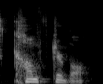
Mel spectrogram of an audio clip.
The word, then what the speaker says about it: comfortable: until you tell us number 11 comfortable I know it looks like comfortable but it's comfortable so if we start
